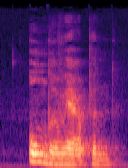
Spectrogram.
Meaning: to subject
- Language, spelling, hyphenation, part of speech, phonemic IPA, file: Dutch, onderwerpen, on‧der‧wer‧pen, verb, /ɔn.dərˈʋɛr.pə(n)/, Nl-onderwerpen.ogg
